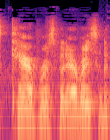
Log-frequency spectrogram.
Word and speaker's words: Kerberos: I mean, the correct pronunciation is Kerberos, but everybody's going to call it Cerberus here in this game.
